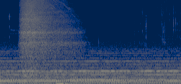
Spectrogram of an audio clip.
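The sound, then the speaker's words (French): A single long, deep breath drawn in during a guided meditation, a soft rushing inhalation lasting about a second over a faint, steady background drone, followed by quiet. “Première chose que nous allons faire aujourd'hui, c'est prendre une grande et profonde inspiration.”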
